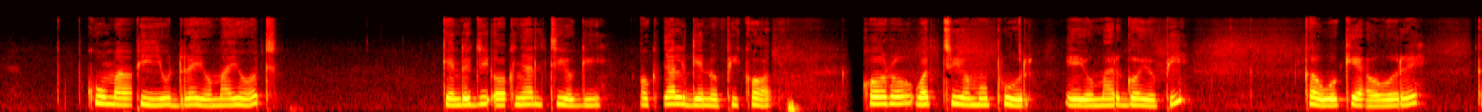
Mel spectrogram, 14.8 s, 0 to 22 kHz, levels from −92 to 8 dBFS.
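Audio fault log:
1.23–1.34 s, burst of packet loss: about 80 ms of audio never arrived. The receiver stretched the last sound for about 75 ms, fading it, then jumped ahead past the missing stretch.
4.99–5.17 s, burst of packet loss: about 40 ms went missing. It was bridged with roughly 48 ms of continued, fading sound, and a further 5 ms was dropped.
6.55–6.66 s, burst of packet loss: between "nyal tiyo gi ok" and "nyal geno pii", about 80 ms was lost. The gap is filled with a decaying continuation of the preceding sound, then the audio resumes further on.
7.67–7.74 s, short concealed packet loss: right after "ok nyal geno pii", about 40 ms failed to arrive. The receiver synthesised a brief continuation, heard as a quick smear before blending back.
8.47–8.65 s, burst of packet loss: the longest gap, about 160 ms missing. The extrapolated sound fades out and leaves about 100 ms of silence before the audio returns.
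10.74–10.80 s, short concealed packet loss: about 40 ms dropped and patched with roughly 33 ms of extrapolated sound, giving a brief wobble where the real audio was replaced.
13.61–13.68 s, short concealed packet loss: just after "kawuok e", about 40 ms went missing. It was covered by continuing the previous sound, audible as a short smear.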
